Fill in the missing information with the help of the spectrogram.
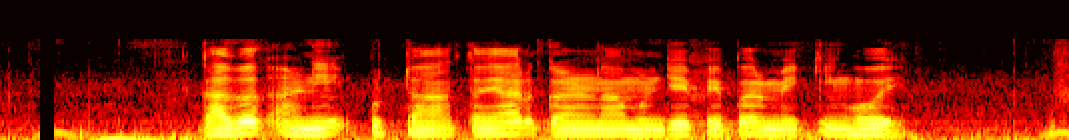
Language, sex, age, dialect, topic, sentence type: Marathi, male, 18-24, Southern Konkan, agriculture, statement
